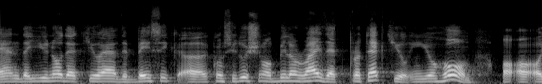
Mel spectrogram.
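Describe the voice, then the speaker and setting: A man with an Italian accent, fairly high pitch, a dark, mellow tone and a fairly quick pace. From Italy. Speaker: political commentator. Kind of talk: interview. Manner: halting.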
